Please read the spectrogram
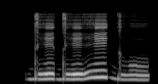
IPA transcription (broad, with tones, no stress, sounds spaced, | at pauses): dʱ e˨ dʱ e˨ ɦ e˦ ɡʱ u˨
